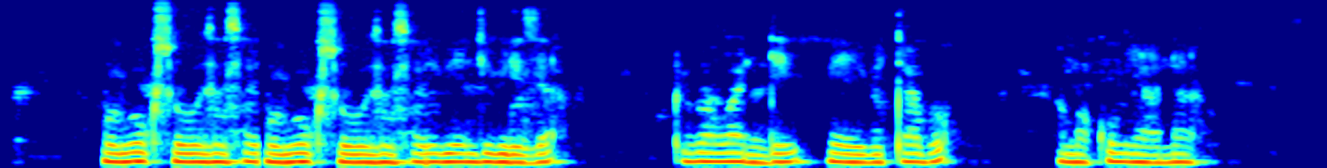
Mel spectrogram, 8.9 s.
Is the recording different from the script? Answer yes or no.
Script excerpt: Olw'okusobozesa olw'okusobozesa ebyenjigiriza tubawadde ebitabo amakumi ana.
no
